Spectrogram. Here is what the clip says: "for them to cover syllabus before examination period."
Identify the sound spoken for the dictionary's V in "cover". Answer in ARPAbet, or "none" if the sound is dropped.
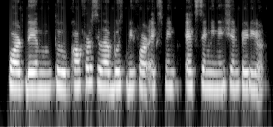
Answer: F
